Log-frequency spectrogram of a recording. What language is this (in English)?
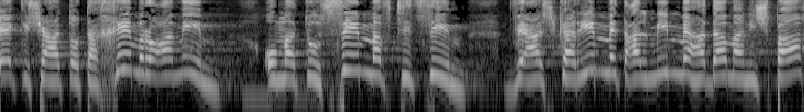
Hebrew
